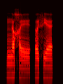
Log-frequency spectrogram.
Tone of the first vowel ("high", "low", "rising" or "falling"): high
